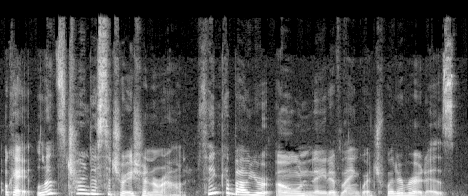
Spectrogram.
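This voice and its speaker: A woman's voice: medium pitch, huge pitch swings, brisk. A young woman from Poland, a native Polish speaker, giving a casual, encouraging English lesson to camera, laughing often. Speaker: English coach.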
